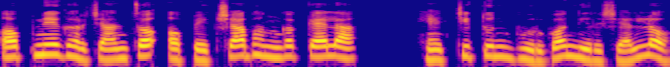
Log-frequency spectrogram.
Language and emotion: Goan Konkani, sad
